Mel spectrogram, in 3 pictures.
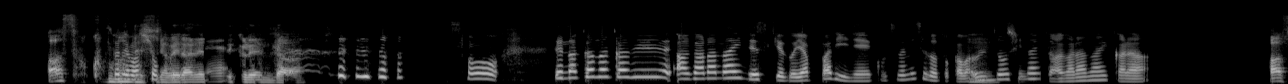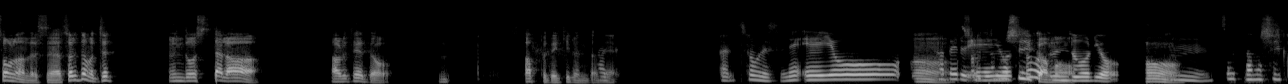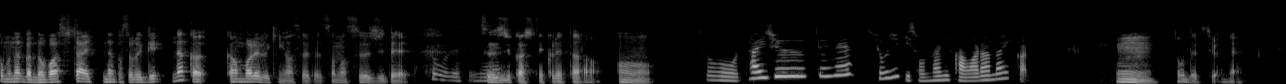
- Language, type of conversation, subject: Japanese, unstructured, 最近使い始めて便利だと感じたアプリはありますか？
- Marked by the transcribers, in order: laugh; other background noise; tapping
